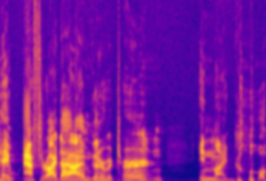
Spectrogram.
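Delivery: speech breaking into laughter. Speaker asks the church to picture him saying this, laughing while speaking. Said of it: "I can't even say it without laughing".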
